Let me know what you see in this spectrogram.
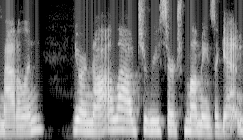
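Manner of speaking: put-on very serious tone. Retelling what a second-grade teacher said: imitating a teacher speaking very seriously. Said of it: "she very seriously goes".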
